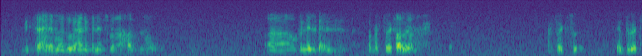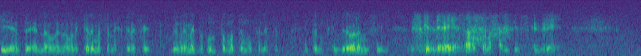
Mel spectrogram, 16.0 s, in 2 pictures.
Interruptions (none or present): present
